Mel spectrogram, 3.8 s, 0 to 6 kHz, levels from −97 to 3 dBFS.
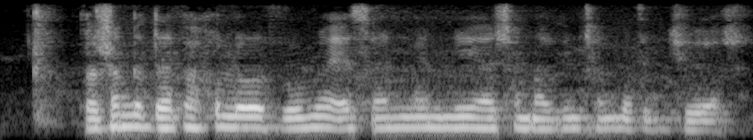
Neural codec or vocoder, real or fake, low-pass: codec, 16 kHz in and 24 kHz out, 2.2 kbps, FireRedTTS-2 codec; fake; 5.4 kHz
